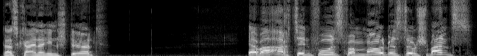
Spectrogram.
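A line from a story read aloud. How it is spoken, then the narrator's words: Calling out. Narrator (German): rief der Fischer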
